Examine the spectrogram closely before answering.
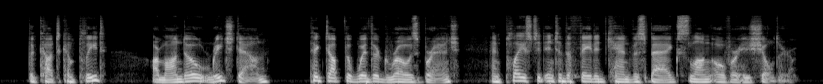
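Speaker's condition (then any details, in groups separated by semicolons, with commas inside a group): No condition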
